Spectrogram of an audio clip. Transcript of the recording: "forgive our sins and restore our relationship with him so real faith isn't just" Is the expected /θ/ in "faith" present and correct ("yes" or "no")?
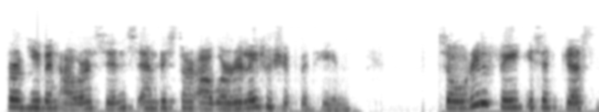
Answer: no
